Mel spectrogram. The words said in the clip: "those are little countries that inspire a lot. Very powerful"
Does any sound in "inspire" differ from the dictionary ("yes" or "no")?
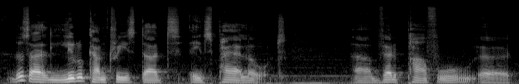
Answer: no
